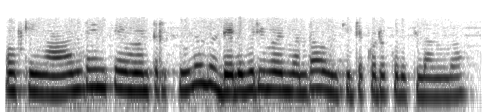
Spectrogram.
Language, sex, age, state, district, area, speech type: Tamil, female, 18-30, Tamil Nadu, Erode, rural, conversation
